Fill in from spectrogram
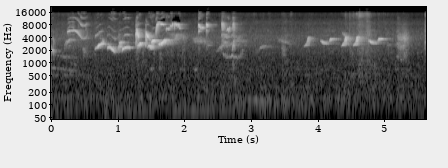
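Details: Aviary ground thrush in full song, pouring out slurred, warbling whistles and quick sweeping notes, then a pause before a short series of bright repeated phrases.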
